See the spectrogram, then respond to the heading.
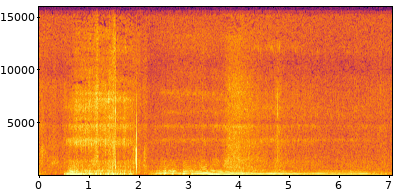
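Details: Snoring: a rough snoring breath followed by a long, low, wavering groan-like snore on the out-breath.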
